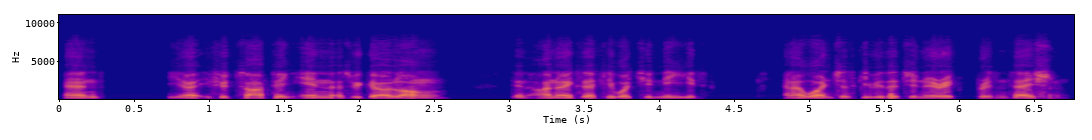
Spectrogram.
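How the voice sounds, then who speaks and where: A man from South Africa, speaking with a South African accent and a slightly croaky throat, gives an interactive webinar training while standing at his computer. He's fast, direct and upbeat, with a lowish, slightly bright voice. There's no room sound, and the highs are cut off.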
